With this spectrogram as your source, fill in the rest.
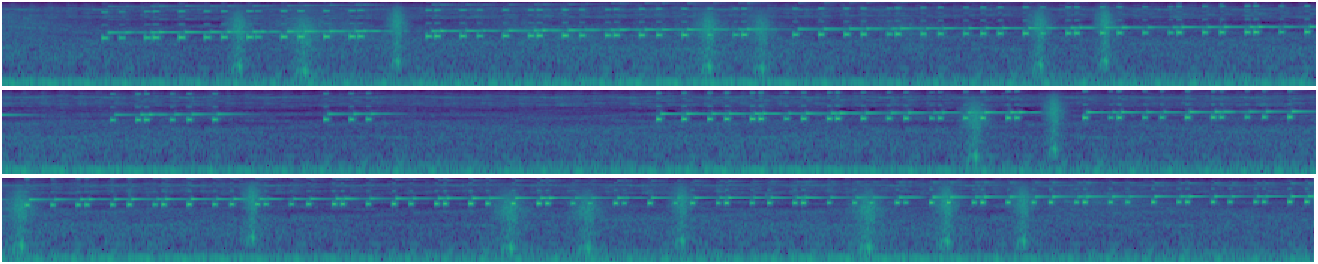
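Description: Coins chime in quick, rising runs as they are collected.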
